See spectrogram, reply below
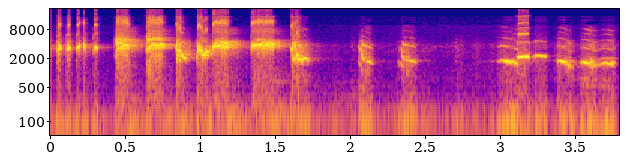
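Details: Orange-headed thrush kept as a songbird in Indonesia, delivering a rapid series of loud high chirped notes, then a few spaced calls and lower whistled slurs.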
